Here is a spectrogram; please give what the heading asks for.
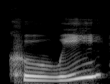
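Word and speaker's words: cuy: It's pronounced qui kooi.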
